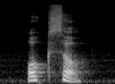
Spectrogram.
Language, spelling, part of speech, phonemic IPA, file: Swedish, också, adverb, /²ɔksɔ/, Sv-också.ogg
- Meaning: too, as well, also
